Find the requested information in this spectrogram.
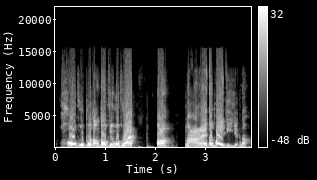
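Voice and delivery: loud, high contemptuous yell; angry insult. Acted. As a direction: snarl at the outsiders to get lost. Manager curses the strangers.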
